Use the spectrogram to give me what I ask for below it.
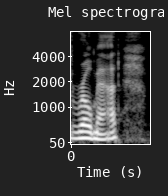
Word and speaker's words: ROMAD: I was a radio operator, maintainer, and driver, or ROMAD, pronounced ROMAD for short.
